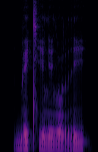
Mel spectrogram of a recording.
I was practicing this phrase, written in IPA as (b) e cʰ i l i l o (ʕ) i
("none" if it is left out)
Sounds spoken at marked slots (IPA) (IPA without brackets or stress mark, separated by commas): b, r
